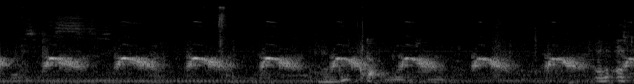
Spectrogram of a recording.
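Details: Zebra dove of a local strain cooing steadily: short, mellow, bubbling coo notes repeated about every 0.7 seconds in an even series, with a faint low hum underneath.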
